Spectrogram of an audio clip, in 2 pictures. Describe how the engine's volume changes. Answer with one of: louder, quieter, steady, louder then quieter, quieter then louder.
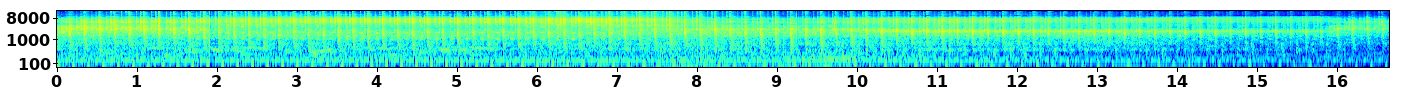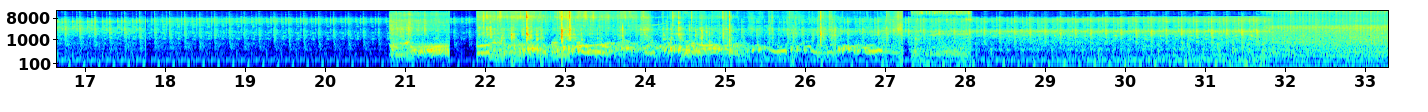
quieter then louder.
